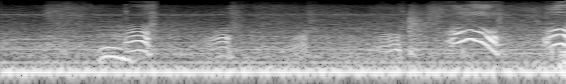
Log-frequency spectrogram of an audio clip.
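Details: Hungry puppy crying with short, high, arched whines, about four of them in under three seconds, some sliding up then down, over a steady low hum.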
